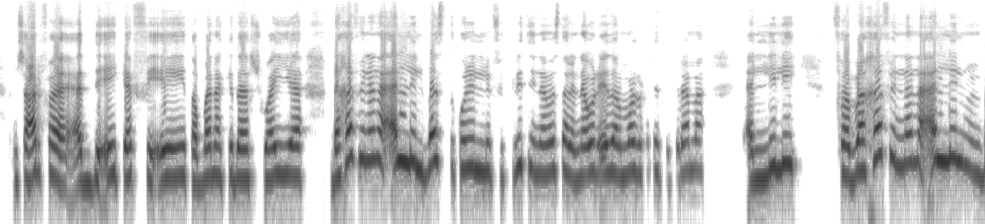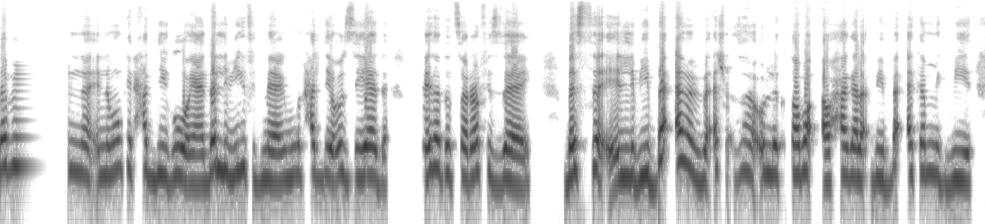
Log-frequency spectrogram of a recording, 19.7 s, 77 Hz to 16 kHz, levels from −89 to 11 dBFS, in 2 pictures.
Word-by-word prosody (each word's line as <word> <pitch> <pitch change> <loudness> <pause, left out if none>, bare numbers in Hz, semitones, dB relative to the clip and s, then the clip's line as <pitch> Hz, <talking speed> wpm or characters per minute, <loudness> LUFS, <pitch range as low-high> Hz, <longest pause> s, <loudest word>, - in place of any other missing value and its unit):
مش 210 - -11
عارفة 245 -5 +3
قد 205 +1 0
إيه 210 - +3
يكفّي 240 -2 -1
إيه. 235 +3 +2
طَب 210 +1 -1
أنا 240 +1 0
كده 230 -1 0
شوية، 240 +2 -1 0.3
باخاف 360 - +2
إن 360 - +1
أنا 360 0 +2
أقلل، 340 -5 +5
بس 340 +2 +4
كل 285 +1 -1
اللي 270 -2 0
فكرتي 265 +6 -7
إن 260 - -5
أنا 255 +1 -2
مثلًا 255 -4 -2
أقُول 260 +2 +1
إيه، 255 - +2
ده 270 - +2
المَرّة 255 +2 -2
اللي 255 -1 -3
فاتت 255 -5 -11
اترمى، 270 +5 -7 0.5
قللي. 295 +9 +1 0.3
فباخاف 275 - +2
إن 325 -4 -1
أنا 330 -2 0
أقلل 355 -1 +4
من 265 -4 -6
باب 295 +2 +2 0.6
إن 270 -1 -4
إن 240 0 -4
ممكن 275 +1 -4
حد 250 -3 -3
يجوع 235 -2 +1
يعني، 200 0 -3
ده 280 - +6
اللي 275 -2 +2
بييجي 265 +4 -1
في 230 - -13
دماغي، 215 -1 -1
ممكن 240 +1 -5
حد 245 -2 -4
يعوز 235 +2 +1
زيادة، 235 -3 +1 0.3
ساعتها 260 +5 +3
هتتصرّفي 250 0 -2
إزاي؟ 205 -2 +1 0.3
بس 255 +3 +1
اللي 285 - +2
بيتبقى 355 - +3
ما 305 - +1
بيبقاش 240 +4 -3
أساسًا 255 +2 -8
أقول 255 - -2
لِك 255 - +3
طبق 255 +2 +3
أو 205 - +4
حاجة، 245 -1 0
لأ، 225 - +1
بيتبقى 225 +2 -2
كَم 260 -1 -2
كبير، 210 0 -3
250 Hz, 205 wpm, -22 LUFS, 230-275 Hz, 0.6 s, ده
